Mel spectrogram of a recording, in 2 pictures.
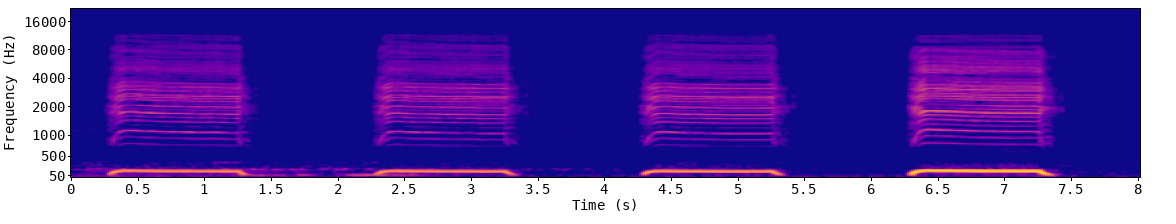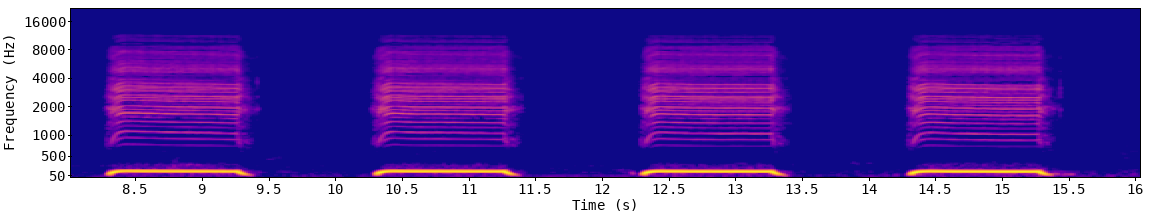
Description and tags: A Cellphone vibrating while handheld.
Recorded with Røde NTG3 + Marantz PMD 661 MKII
